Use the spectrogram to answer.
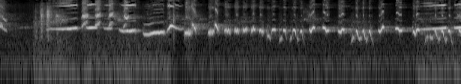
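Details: White-rumped shama song used for training, with female singing to stimulate males: a long, sustained whistle broken by rapid bouncing notes and quick descending flicks.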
